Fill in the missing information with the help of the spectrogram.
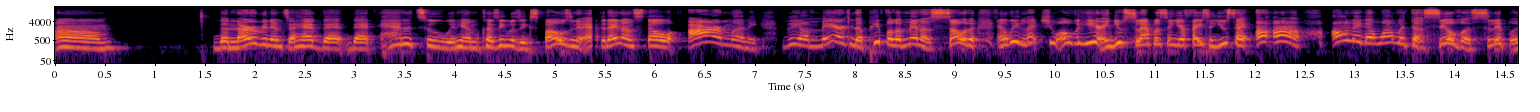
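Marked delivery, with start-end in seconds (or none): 12.0-14.6 dismissive, brushing-off, turning-away uh-uh. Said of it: "just like they did in The Wiz".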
